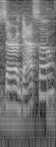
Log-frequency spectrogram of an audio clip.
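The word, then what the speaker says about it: Sargasso: never pronounce this episode how do you pronounce the name of the episode the next we have ghosts of Sarah gasps Oh Sarah gasps oh I believe that's correct okay so ghosts of Sarah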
